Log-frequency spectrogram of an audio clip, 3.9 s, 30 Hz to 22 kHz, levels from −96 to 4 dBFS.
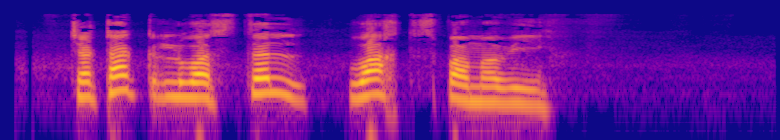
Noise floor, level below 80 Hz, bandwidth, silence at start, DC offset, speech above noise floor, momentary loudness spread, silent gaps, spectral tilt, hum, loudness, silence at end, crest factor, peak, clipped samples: -66 dBFS; -66 dBFS; 11.5 kHz; 0.35 s; under 0.1%; 52 dB; 13 LU; none; -5 dB/octave; none; -15 LUFS; 1.15 s; 16 dB; 0 dBFS; under 0.1%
